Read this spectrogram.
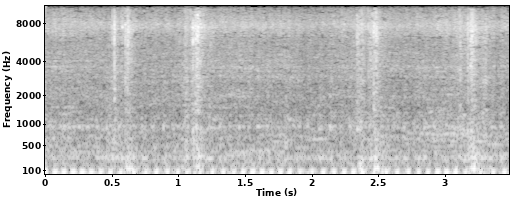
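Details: Hero Xtreme 125R, tappets recently set, on road after stand removed: under a low pulsing single-cylinder thump come loose clacks about every second, noticed when releasing the clutch; gap from worn rear hub cush (coupling) rubbers, replaced at service.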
